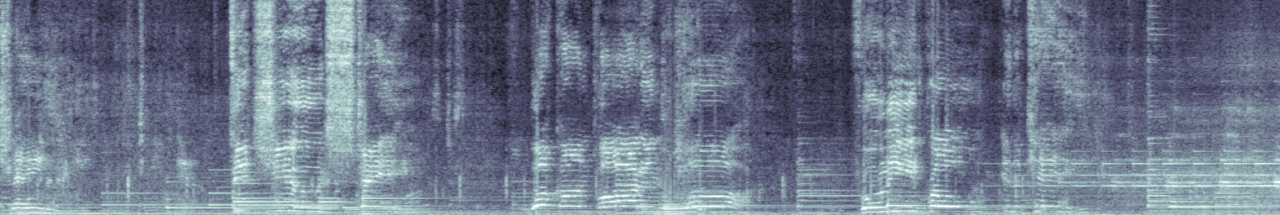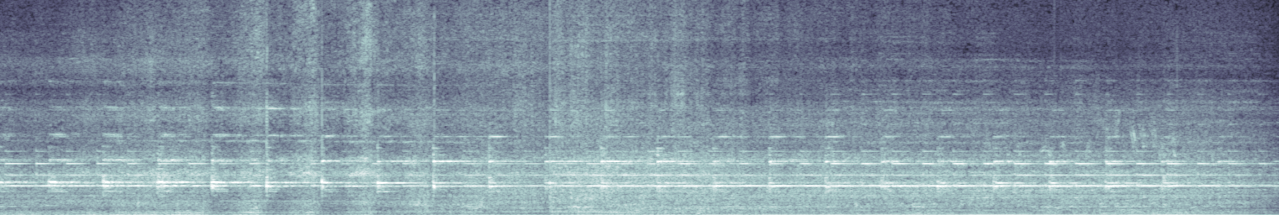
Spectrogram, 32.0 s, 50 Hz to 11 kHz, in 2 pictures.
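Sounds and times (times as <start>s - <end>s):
train rumbling: 0.0s - 31.9s
high ringing tones: 11.0s - 31.9s.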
